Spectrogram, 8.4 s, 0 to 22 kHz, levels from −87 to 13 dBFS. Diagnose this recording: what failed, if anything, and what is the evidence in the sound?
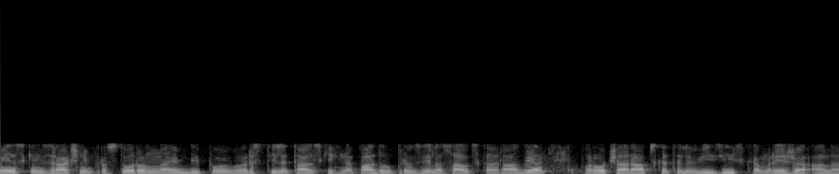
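Hoarse, gargly scratchiness at 0.88–1.03, 5.24–5.66 and 7.28–7.46 s: AMR bit errors on the network link corrupting weakly protected codec bits, while pitch and level hold.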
